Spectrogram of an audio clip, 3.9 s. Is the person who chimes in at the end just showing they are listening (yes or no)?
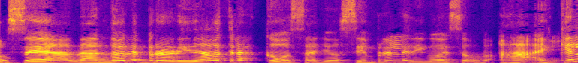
yes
